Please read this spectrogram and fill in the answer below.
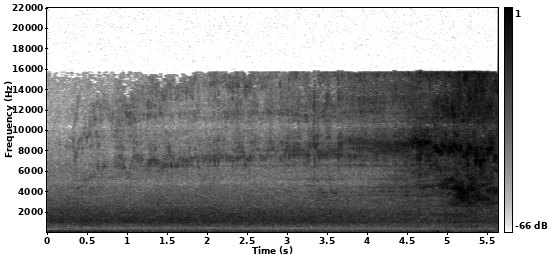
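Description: Steady outdoor background rumble and hiss, with a few faint short chirps near the start and a brief brighter hiss about five seconds in.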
